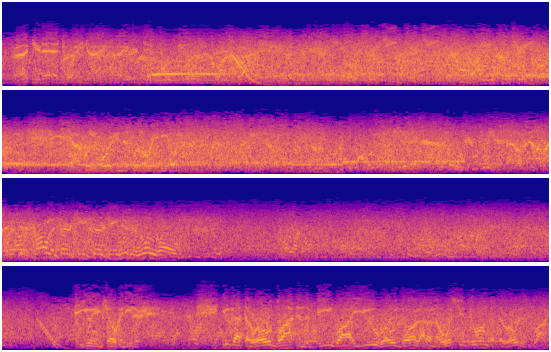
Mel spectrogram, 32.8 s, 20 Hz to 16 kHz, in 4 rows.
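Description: CB radio receiving skip on channel 28: garbled, unintelligible voices under heavy static, with a steady whistle through the first half and a clearer voice near the end.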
